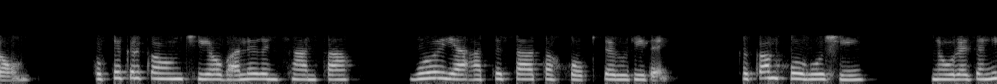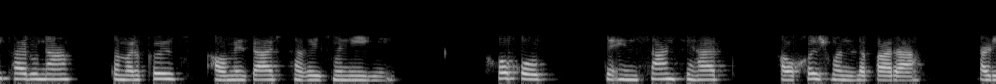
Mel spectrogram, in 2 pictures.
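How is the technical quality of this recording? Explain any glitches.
The quality is poor throughout. The speech has passed through a G.723.1 codec, and its damage is heavy.

The G.723.1 codec affects the whole clip. Nothing reaches above 3.8 kHz. The line band runs from 250 Hz to 3.7 kHz. Coarse 30 ms frames and a slowly updated voice model, which fits a rate near 6 kbit/s, leave the speech muffled and hoarse with smeared consonants.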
